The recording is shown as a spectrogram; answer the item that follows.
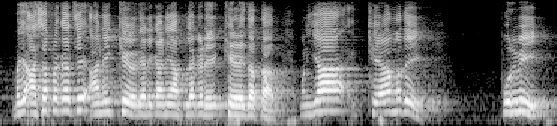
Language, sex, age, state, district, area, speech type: Marathi, male, 30-45, Maharashtra, Satara, urban, spontaneous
